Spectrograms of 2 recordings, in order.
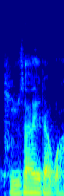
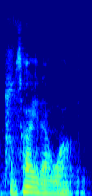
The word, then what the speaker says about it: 부사의: 부사의라 그러고 불가사의에서 가짜를 빼면 불사인데 불사의라고 안 읽고 우리는 부사의라고 읽죠. 한자는 똑같은데 읽을 때 한글로 읽을 때 부사의라고 하죠.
